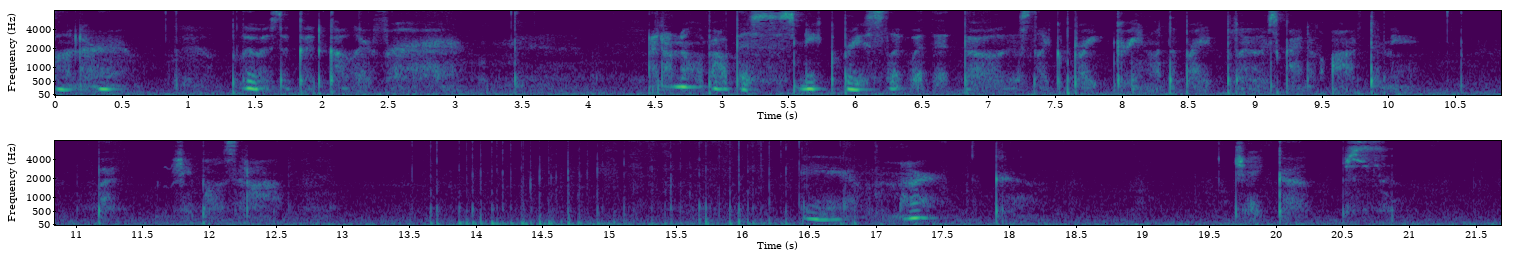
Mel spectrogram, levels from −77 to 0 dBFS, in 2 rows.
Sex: female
